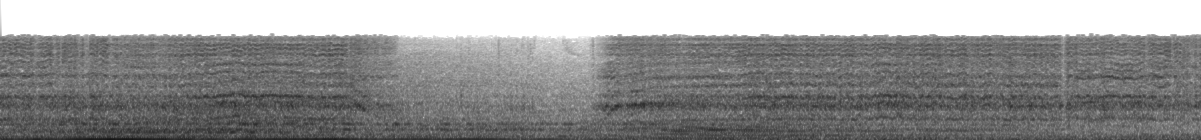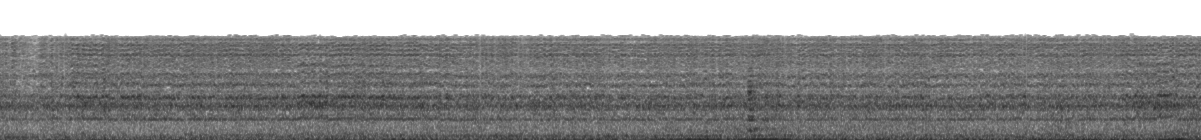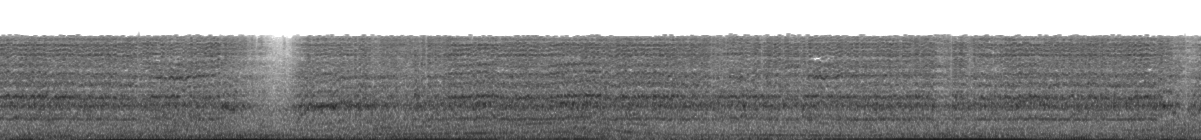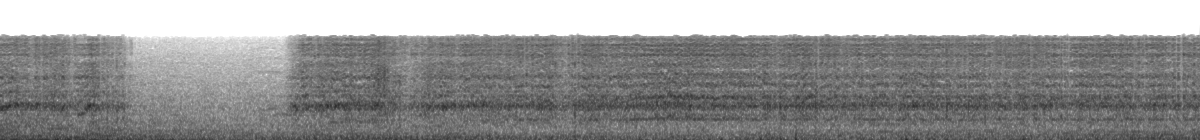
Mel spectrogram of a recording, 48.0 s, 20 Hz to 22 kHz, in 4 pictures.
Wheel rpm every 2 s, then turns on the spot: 160, 140, 20, 130, 160, 160, 160, 160, 160, 160, 160, 160, 160, 90, 160, 160, 160, 150, 70, 50, 130, 160, 160, 160.
4-6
